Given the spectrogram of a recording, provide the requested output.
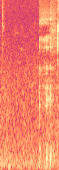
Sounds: Sniff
